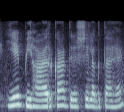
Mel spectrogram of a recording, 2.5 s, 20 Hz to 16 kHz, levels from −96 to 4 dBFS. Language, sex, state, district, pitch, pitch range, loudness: Hindi, female, Bihar, Samastipur, 220 Hz, 210-245 Hz, -16 LUFS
